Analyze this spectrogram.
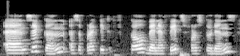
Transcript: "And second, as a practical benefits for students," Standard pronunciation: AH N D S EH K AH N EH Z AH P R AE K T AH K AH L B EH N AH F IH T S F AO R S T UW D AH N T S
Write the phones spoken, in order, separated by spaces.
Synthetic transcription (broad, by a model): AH N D S EH K AH N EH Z AH P R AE K T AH K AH L B EH N AH F IH T S F AO R S T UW D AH N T S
